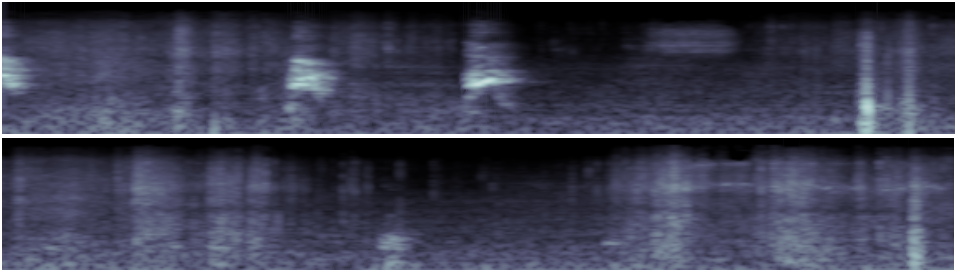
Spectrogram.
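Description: Plastic shirt packaging and a plastic trash bag rustling and crinkling as clothes are handled, with scattered clicks. Three short dog yips come in the first few seconds.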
